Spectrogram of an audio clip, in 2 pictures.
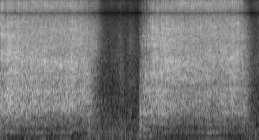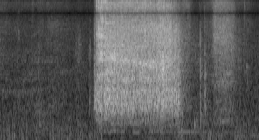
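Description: The hand-pushed carriage of a domestic flatbed knitting machine sliding across the needle bed three times, a second-long sliding rattle on each pass, knitting a row with each stroke.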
